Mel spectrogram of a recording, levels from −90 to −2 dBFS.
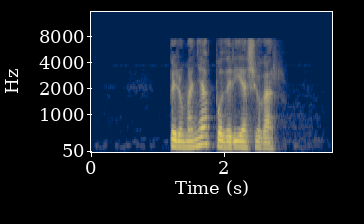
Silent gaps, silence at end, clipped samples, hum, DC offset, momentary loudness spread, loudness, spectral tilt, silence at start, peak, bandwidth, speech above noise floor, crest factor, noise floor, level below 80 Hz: none; 0.85 s; under 0.1%; none; under 0.1%; 7 LU; -21 LUFS; -6 dB/octave; 1.2 s; -4 dBFS; 7.8 kHz; 54 dB; 18 dB; -74 dBFS; -70 dBFS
